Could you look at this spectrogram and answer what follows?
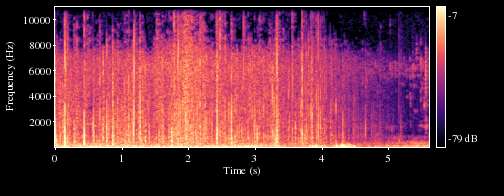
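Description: Heavy rain pours down in a dense, steady hiss, with sharp drops pattering loudly on a nearby surface and no voices.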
